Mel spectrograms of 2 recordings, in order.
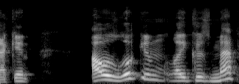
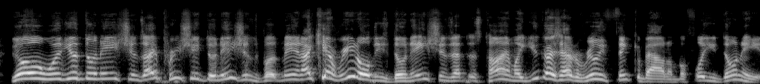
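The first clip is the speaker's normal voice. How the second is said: mock shouted delivery; 4 semitones higher than usual. Retelling a streamer answering donors: imitating someone yelling. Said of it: "he's yelling at them".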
